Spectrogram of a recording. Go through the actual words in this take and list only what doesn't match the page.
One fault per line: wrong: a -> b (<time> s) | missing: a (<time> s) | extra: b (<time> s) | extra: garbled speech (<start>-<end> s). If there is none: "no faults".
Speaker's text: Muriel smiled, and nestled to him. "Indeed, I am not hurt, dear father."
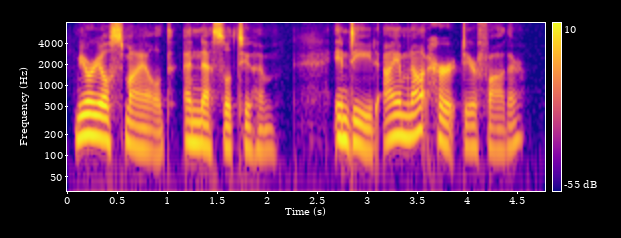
no faults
